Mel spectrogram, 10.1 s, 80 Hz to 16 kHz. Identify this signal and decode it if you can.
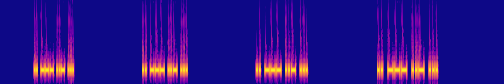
Morse code, heard as a keyed tone, about 44 wpm, 690 Hz. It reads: IOUS IOUS IOUS IOUS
